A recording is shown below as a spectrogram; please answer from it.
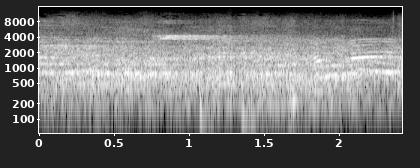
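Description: Spectators in a large gymnasium talking and shouting, echoing in the hall, with some dull thuds.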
